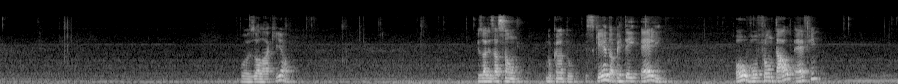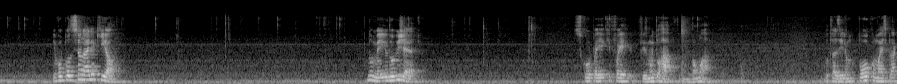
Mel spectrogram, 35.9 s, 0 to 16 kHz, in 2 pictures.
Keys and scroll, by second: 1.0-1.7 typing, 5.7 ctrl+alt+q, 6.5-8.3 typing, 12.9 l, 15.1 f, 16.0 z, 17.6 F3, 22.4 s, 25.1 F3, 26.9-29.0 typing, 30.7 F3, 34.6 s.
